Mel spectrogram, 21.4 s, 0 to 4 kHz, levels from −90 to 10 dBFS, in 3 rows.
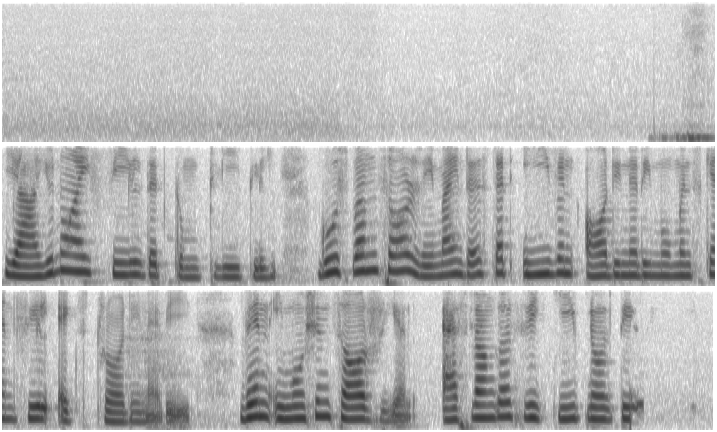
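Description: A speech clip. From 0.0 to 3.37 s, the other side's voice leaks through, very faint and far below the talker. An echo canceller likely left loudspeaker sound in the microphone. From 20.55 s to the end, speech is suppressed in double talk. The talker's voice drops very deeply, likely because the canceller muted both sides at once. The audio stops at about 4 kHz, which fits a narrowband G.711 call path.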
